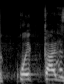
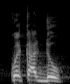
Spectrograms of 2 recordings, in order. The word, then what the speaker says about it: Kwekado: Je prononce bien, c'est Kwekado. C'est. Yeah. Kwekado. C'est pas do.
